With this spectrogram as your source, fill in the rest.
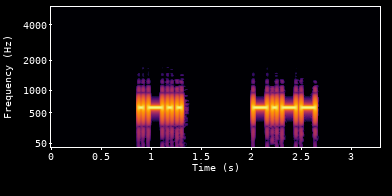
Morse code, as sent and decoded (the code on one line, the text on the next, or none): .-.. -.--
LY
